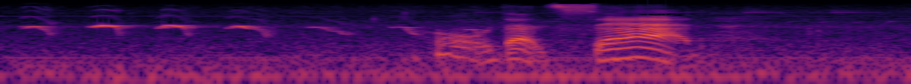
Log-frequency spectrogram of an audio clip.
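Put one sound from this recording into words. Puppies whimper and yelp in short, high cries.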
